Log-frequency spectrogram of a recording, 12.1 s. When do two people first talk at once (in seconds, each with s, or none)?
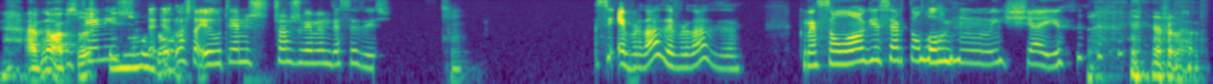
0.7 s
